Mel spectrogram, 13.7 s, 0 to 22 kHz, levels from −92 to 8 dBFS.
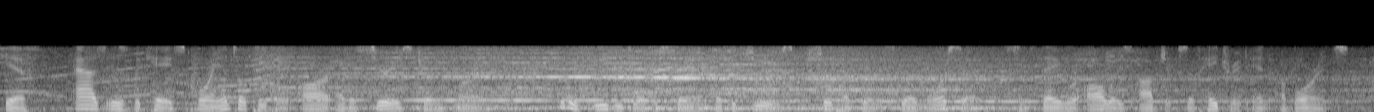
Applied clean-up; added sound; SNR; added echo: none; Race car, auto racing / Accelerating, revving, vroom; 0 dB; none.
